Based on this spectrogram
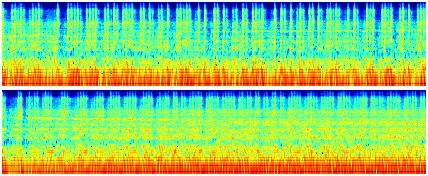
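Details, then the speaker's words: Isuzu cab-over diesel, cold, open straight pipe off the turbo: it runs rough and smokes when a wiring harness is plugged in and runs smooth when unplugged. Uneven, stumbling idle; cause unknown. "I plug this in, it starts running rough and smoking. So I'm not really sure what's up with that."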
